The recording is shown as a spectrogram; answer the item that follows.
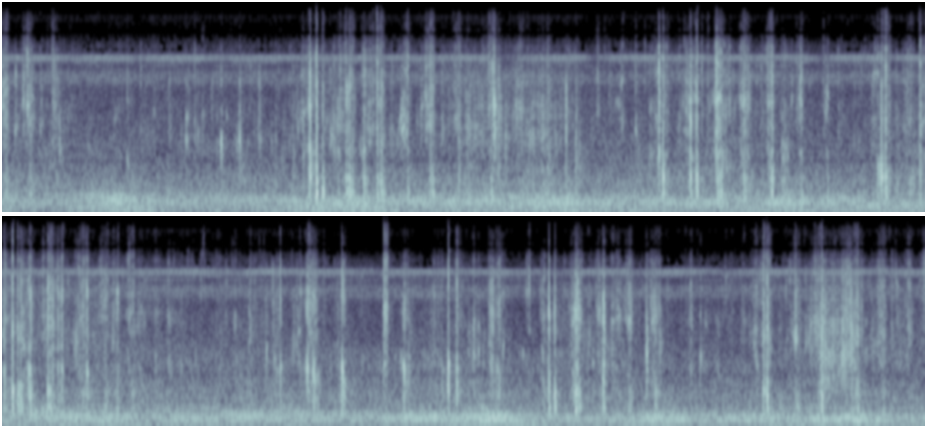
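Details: Wild raccoons eating up close: bursts of loud crunchy bites and crackles arrive in dense clusters, separated by short pauses, over a soft low rumble and a faint steady high tone.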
